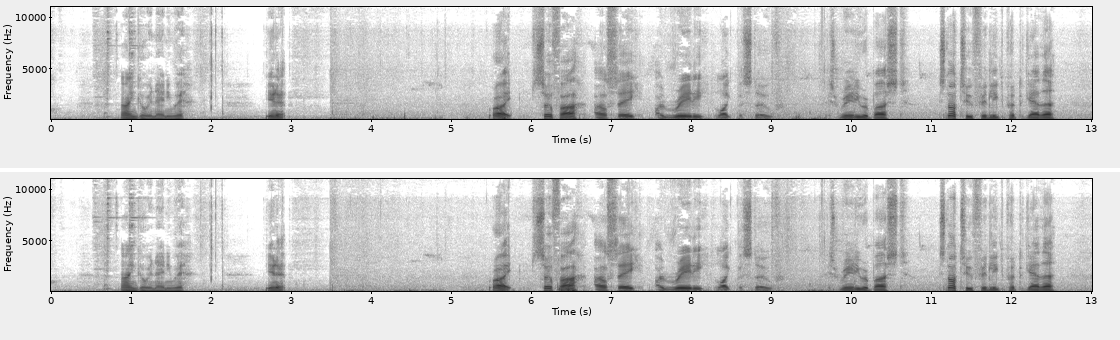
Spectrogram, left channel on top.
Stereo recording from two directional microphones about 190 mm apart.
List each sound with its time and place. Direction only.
0.8 s speech: 25° left (ahead or behind)
5.5 s speech: 5° right (ahead or behind)
9.7 s speech: centre (ahead or behind)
